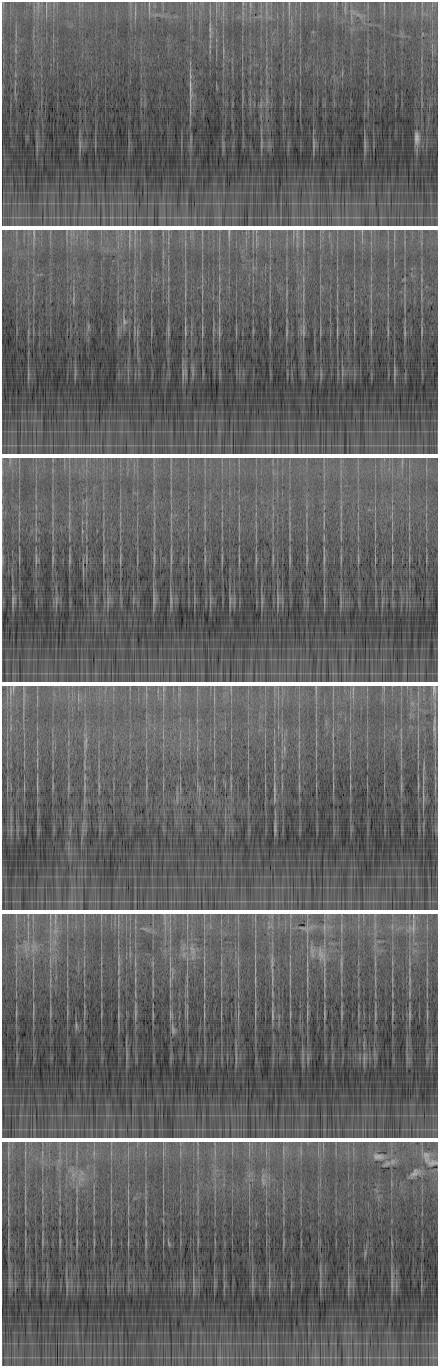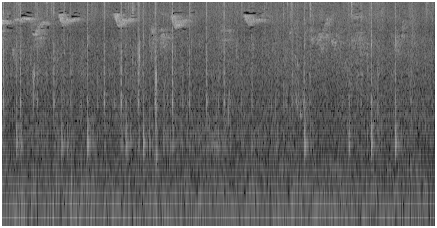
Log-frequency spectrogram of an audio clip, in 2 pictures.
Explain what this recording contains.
The Sound of heavy rain pouring down a window.
ambience, dripping, field-recording, raindrops, drip, weather, drops, rain, rain-drops, pouring, window, raining, water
